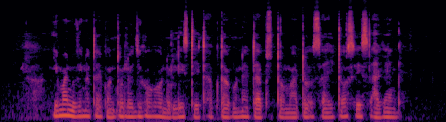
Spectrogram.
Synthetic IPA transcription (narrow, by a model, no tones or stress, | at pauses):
humanvinɔtajpɔntɔlɔd͡ʒikɔɡɔnulistitʰaptaɡɔnɛtapstɔmatɔsajtɔsḭsaɡɛŋɡ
